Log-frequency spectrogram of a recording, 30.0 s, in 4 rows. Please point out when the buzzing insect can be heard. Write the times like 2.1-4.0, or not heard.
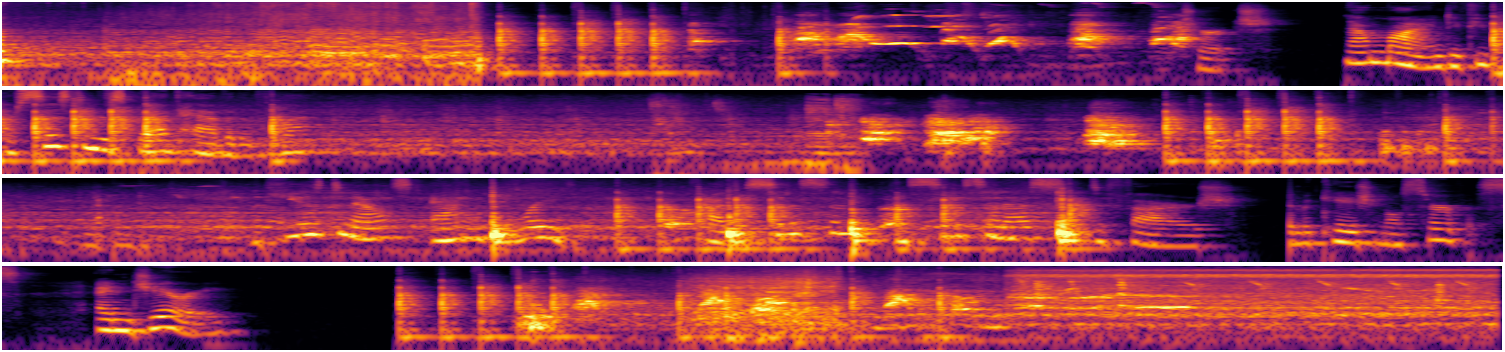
0.0-2.5, 8.2-20.4, 25.1-29.9.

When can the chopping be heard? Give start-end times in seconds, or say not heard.
2.5-4.2, 7.5-9.0, 13.3-15.1, 18.1-20.6, 24.5-27.4.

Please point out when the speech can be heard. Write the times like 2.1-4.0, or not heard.
5.9-9.1, 15.3-23.7.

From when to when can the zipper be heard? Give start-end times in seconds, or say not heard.
not heard.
